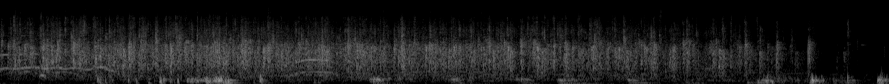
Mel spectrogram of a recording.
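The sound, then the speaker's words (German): A comedy or spoken-word stage audience applauds: dense, sustained clapping with scattered cheers, steady and loud throughout, fading slightly near the end. “Einen herzlichen Applaus für Pablo Dreu, bitte.”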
